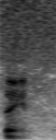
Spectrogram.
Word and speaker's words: Zane: The reason why that is because my name is Zane. It's kind of, there's a huge story behind the name. People have always messed up my name, just calling me Dan, Z-A-N. They didn't ever pronounce the E.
